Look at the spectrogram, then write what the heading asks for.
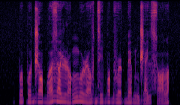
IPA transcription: pʊ˩˥pʊ˩˥d͡ʒɔ˧ bʌ˩˥zʌ˧lʲ ɭɔ˩˥ŋ͡mu˥˧ɭʌ˩˥v d͡zi˧bɔ˥˧bvə˞˧ɡ͡bɛ˧b nd͡ʒæ˩˥lʲsɔ˩˥lˠ

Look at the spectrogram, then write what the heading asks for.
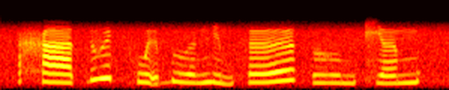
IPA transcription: xaː˨˩t̚vɨ˦˥t̚ kwɨ̰˧˨ ɓṳ˨˩ə̯ŋi˧˩mhəː˨˦ | ɣṳ˨˩mt͡ɕə˨˦m

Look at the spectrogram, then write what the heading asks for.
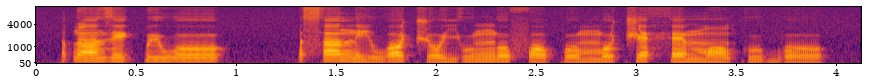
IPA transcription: ɗã˦ze˦k͡pɨ˦woː˦ | sã˦ni˨ wɔ˦t͡ʃo˨ju˧ ŋo˦fɔ˨ po˨ mo˦t͡ʃɛ˦ hɛ˦ mɔ̃˦˨ku˦ boː˨

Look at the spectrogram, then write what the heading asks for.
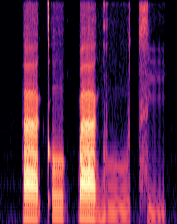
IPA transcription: a˦kʼo˦k͡pa˦ɡuː˨ t͡si˨

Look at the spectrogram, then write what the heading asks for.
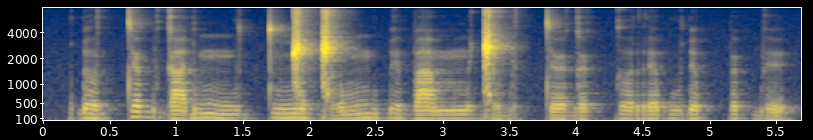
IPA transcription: ɗɤdtːœ bəɡaɗu mːudtːuŋ͡ǁɘ ɡ͡ǁɤmːuɓɘ ba mːɘɡ͡ǁəbə tːœɡœ kːɤrəpuɗə pːœpbɘ

